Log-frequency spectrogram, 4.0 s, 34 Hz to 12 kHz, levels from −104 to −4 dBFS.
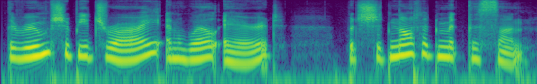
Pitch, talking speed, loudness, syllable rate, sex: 210 Hz, 210 wpm, -18 LUFS, 4.7 syllables/s, female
